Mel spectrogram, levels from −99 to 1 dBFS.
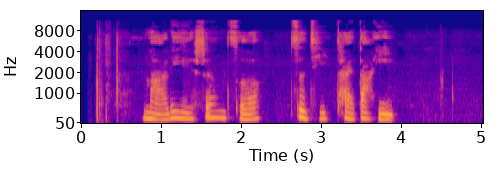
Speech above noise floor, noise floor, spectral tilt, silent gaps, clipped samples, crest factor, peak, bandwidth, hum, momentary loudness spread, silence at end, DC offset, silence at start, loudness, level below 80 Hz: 36 dB; -61 dBFS; -5 dB/octave; none; under 0.1%; 20 dB; -6 dBFS; 11.5 kHz; none; 15 LU; 1.15 s; under 0.1%; 0.2 s; -26 LUFS; -74 dBFS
